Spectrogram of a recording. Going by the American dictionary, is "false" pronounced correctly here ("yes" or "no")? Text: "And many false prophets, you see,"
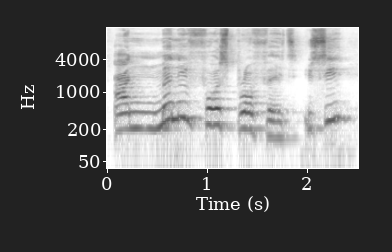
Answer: no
